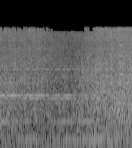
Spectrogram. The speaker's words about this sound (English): Continue to breathe in the wonderful sea air and allow the waves to wash away everything that no longer serves you. Just enjoy this for a few moments.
